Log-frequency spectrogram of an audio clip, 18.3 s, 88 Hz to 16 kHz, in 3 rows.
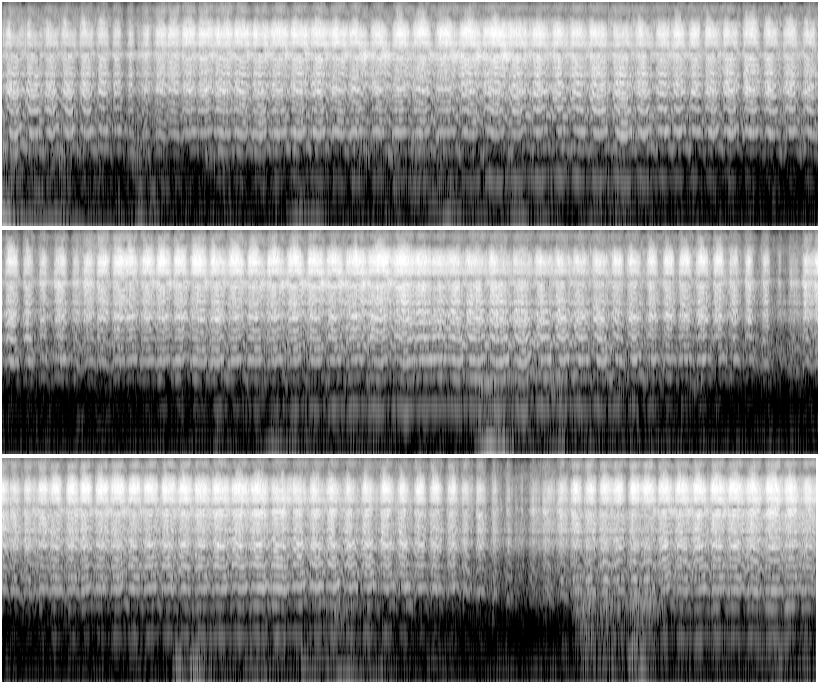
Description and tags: Wasp Buzzing Building Nest (Sceliphron)
This kind of wasp is building individual nests made out of mud. Then they lay an egg inside of each one and brings a reserve of food in it for the future larvae.
This is the sound of the female wasp working on its mud coccoon.
Recorded on a Tascam DR-40 with a Rode NTG-1
field-recording, nature, insects, buzz, fly, mosquito, wasp, hive, flies, bee, buzzing, swarm, bees, insect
